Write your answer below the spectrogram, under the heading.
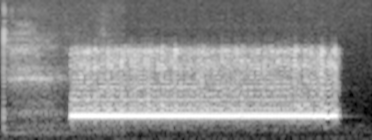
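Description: A telephone tone sounds once, a steady, buzzy electronic note lasting about two seconds, loud and close, after a brief stretch of faint line hiss. No one speaks.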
